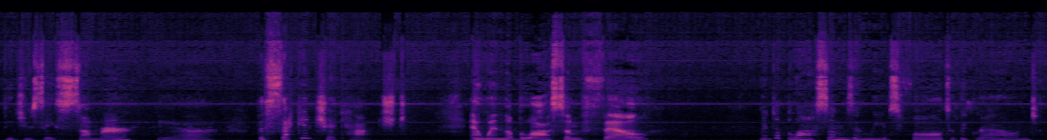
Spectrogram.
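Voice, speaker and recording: A woman kindergarten teacher talking and reading aloud to young children, speaking to them directly and pausing to explain and ask questions. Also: lowish voice, animated, fairly bright tone, a little hiss or hum, poor audio.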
